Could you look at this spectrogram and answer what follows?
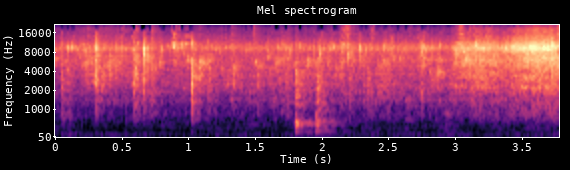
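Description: Onion and tomato fry in a pan, a steady close sizzle broken by scraping stirring strokes and light utensil knocks, with the hiss swelling louder near the end.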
